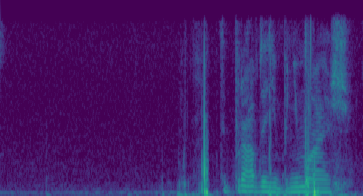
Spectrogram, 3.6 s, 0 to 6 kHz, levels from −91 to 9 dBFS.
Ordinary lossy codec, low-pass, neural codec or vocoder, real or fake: none; 5.4 kHz; none; real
